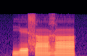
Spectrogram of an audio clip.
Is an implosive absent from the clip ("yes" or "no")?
yes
